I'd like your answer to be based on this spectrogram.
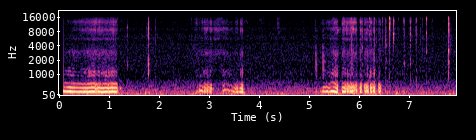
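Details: Cat named in title with stertor: noisy, loud breathing with a low, rattling, snore-like noise on several breaths; owner notes cat was sick at the time and has since recovered.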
